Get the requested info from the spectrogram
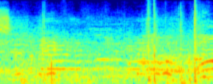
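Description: Three sharp thuds from the boxing ring, about half a second in and twice near the end, over voices in the arena.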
